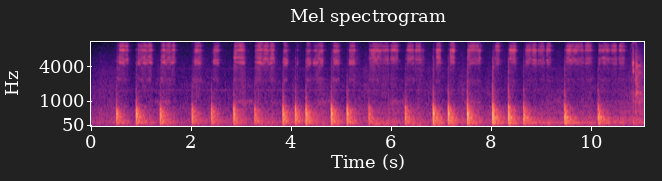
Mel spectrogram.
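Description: Pen writing math on paper, a close, crisp run of quick scratchy strokes in short bursts with brief pauses, steady rhythm and no talk.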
